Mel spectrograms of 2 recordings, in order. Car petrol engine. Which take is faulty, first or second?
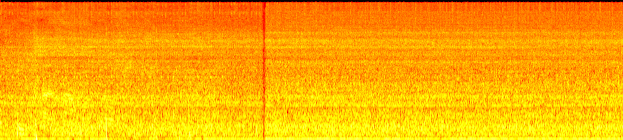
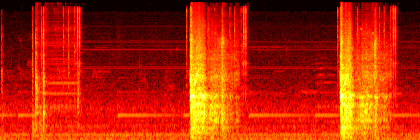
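first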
